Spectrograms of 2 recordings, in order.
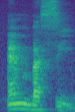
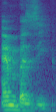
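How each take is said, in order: First: The middle consonant is a voiceless s sound. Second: The middle consonant is a voiced z sound. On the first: The speaker calls it right. "The correct pronunciation is embassy. ... there is no Z sound" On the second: The speaker calls it wrong. "it is very wrong to say embassy"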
